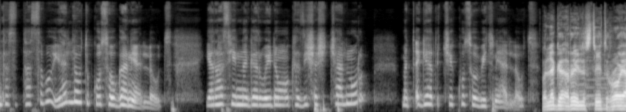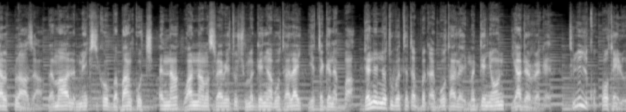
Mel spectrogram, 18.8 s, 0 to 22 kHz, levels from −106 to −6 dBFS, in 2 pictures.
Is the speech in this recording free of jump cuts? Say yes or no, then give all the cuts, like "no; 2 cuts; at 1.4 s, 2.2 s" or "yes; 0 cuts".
no; 1 cut; at 8.0 s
